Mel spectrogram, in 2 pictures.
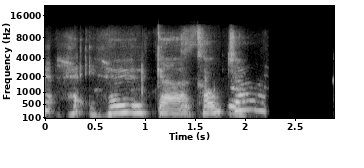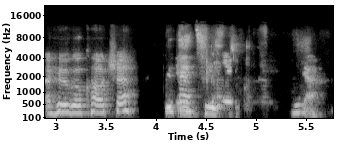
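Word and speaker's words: Hügelkultur: how you say it who got culture a Hugo culture yeah it's a um it's a type of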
